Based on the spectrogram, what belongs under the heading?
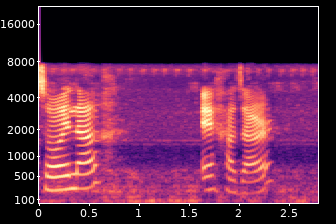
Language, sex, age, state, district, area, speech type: Assamese, female, 18-30, Assam, Jorhat, urban, spontaneous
